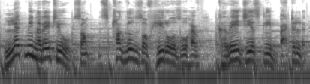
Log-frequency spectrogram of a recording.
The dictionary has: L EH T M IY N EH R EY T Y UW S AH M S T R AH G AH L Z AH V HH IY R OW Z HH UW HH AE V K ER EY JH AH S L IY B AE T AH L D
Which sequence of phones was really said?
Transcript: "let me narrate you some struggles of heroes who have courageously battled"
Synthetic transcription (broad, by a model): L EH T M IY N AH R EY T Y UW S AH M S T R AH G AH L Z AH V HH IY R OW Z HH UW HH AE V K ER EY JH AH S L IY B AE T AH L D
